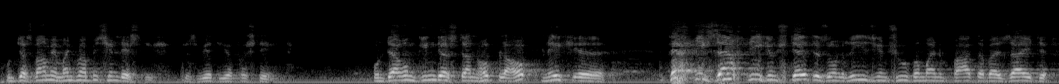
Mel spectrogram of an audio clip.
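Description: An older man preaching a fervent sermon, calling his listeners friends and swinging between hushed and emphatic delivery. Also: fairly high pitch, fairly quick. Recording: dull lo-fi old sermon recording with faint noise.

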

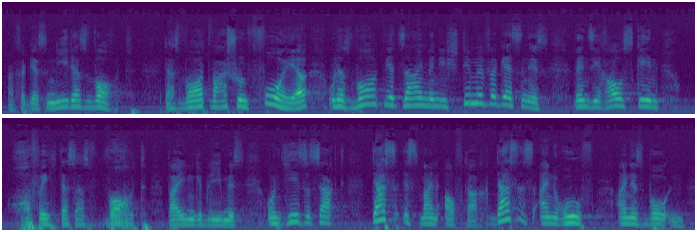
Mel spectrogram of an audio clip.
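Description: A man from northern Germany with a standard High German accent, preaching an emphatic sermon. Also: big pitch swings, moderate pace, highs cut off. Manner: emphatic, with sudden rises in pitch and loudness.

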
